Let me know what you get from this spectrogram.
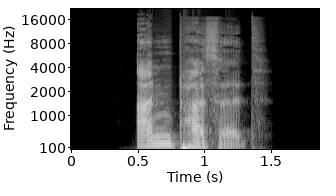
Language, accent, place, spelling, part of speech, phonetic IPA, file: German, Germany, Berlin, anpasset, verb, [ˈanˌpasət], De-anpasset.ogg
- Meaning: second-person plural dependent subjunctive I of anpassen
